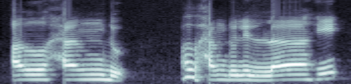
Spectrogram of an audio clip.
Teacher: Ah kalau di sini al-nya alif lamnya qamariah makanya dibaca izhar ya. Jelas lamnya terdengar jelas.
